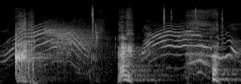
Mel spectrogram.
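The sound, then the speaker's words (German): A cat meows three times in loud, high, drawn-out wavering cries. The first meow is the longest, and the calls follow each other closely with no talk. “Ein Katzenvieh!”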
